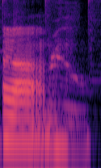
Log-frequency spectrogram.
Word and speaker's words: Rouge: By the way, it's pronounced Rue.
